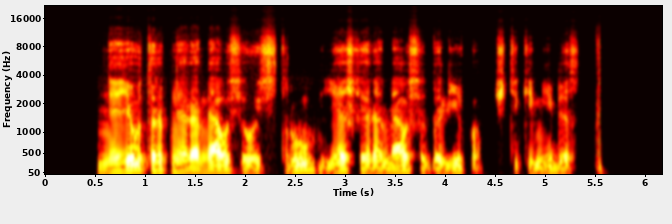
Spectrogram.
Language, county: Lithuanian, Šiauliai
